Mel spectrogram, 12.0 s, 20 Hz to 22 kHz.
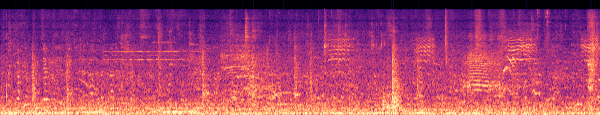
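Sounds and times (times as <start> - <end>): sheep bleating: 8.3 - 10.8.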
